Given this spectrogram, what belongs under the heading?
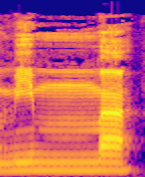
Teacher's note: bunyi nun sukun melebur masuk ke huruf mim.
